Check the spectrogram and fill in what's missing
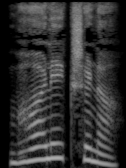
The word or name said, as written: ಭಾಳೇಕ್ಷಣ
